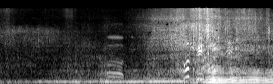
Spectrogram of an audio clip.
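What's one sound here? A rally car engine roars loudly as the car speeds past.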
